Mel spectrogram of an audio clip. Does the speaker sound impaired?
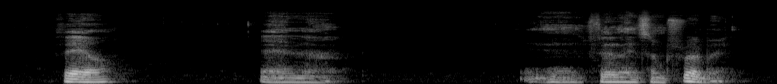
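Yes: Parkinson's; about 5 years since onset.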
